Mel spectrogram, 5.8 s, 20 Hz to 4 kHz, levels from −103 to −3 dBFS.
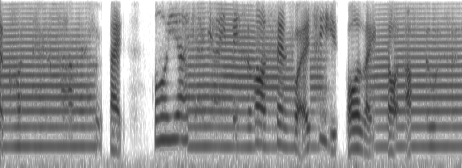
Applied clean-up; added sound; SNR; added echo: neural diffusion model UNIVERSE++.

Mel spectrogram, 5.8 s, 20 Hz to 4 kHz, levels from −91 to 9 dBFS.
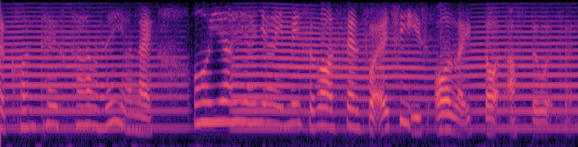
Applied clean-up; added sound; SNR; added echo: none; Trumpet; 4 dB; none.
